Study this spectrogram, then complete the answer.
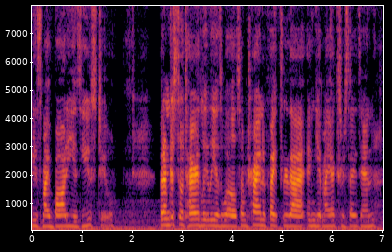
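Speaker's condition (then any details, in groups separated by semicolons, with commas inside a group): No condition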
